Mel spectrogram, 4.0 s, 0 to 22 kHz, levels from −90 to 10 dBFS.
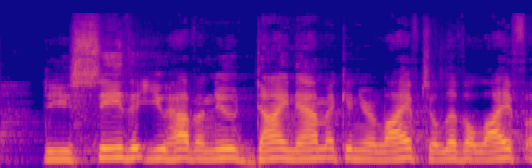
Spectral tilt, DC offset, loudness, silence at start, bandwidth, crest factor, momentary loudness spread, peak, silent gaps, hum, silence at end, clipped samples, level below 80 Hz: -6.5 dB/octave; under 0.1%; -22 LUFS; 0 s; 16 kHz; 16 dB; 5 LU; -4 dBFS; none; none; 0 s; under 0.1%; -68 dBFS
